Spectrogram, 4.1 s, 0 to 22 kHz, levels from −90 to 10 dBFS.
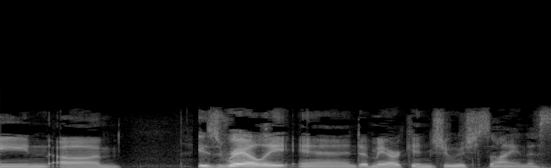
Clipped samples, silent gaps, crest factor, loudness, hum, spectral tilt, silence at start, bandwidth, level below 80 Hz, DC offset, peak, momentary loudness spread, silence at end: under 0.1%; none; 22 dB; -24 LUFS; none; -5.5 dB/octave; 0 s; 8 kHz; -62 dBFS; under 0.1%; -2 dBFS; 15 LU; 0 s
